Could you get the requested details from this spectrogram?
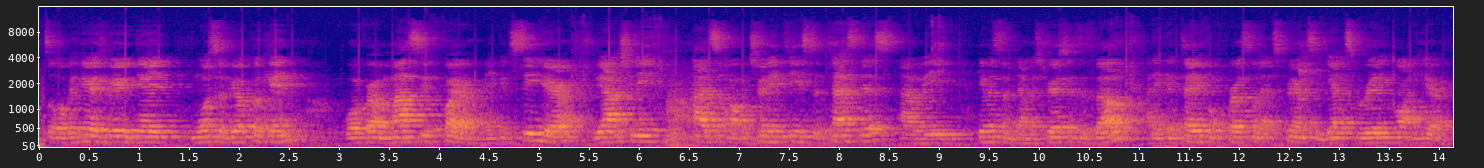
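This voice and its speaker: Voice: mid-range voice, steady tone, fairly quick, a little mellow. Echoey tour guide explaining exhibits indoors. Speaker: historic house tour guide. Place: indoors in a historic house. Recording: very echoey room, distant, faint noise.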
